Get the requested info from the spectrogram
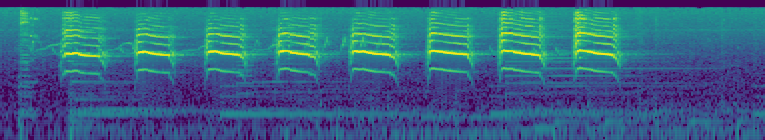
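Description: Red-shouldered hawk calling: a loud run of eight kee-ah calls, evenly spaced and each dropping in pitch at its end.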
